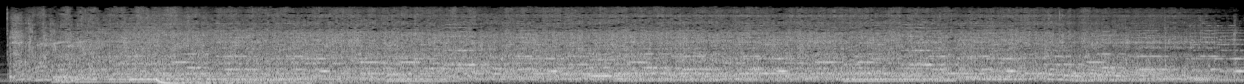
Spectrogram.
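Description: Electric mixer grinder running loud and steady, blending lassi with ice cubes; it starts abruptly at the very beginning. Background music plays over it.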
